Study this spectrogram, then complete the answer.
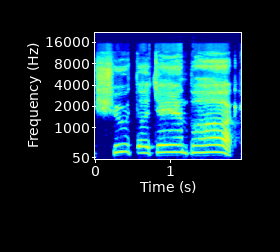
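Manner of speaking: high, slow drawn-out Texan holler; Texan accent. Retold or imitated. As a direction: stretch it out in a big Texan accent. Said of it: "in the most Texan accent I have ever heard".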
